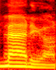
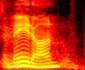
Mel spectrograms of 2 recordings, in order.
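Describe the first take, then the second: First: The name is said with an 'ee' sound. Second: The name is said without an 'ee' sound. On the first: The speaker calls it right. "It's Madion" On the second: The speaker calls it wrong. "I just keep saying Madon because it's it looks like that"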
